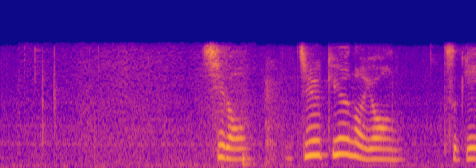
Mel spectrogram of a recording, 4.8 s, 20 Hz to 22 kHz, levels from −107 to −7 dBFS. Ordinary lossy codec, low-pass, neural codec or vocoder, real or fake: Opus, 24 kbps; 7.2 kHz; none; real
